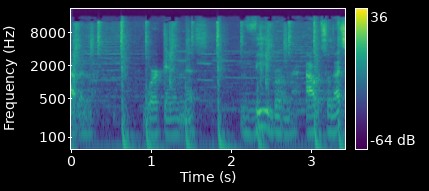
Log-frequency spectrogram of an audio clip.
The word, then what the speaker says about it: Vibram: Vibram outsole, that's how you pronounce that brand. It's not Vibram, it's Vibram.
